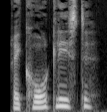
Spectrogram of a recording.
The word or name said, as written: rekordliste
